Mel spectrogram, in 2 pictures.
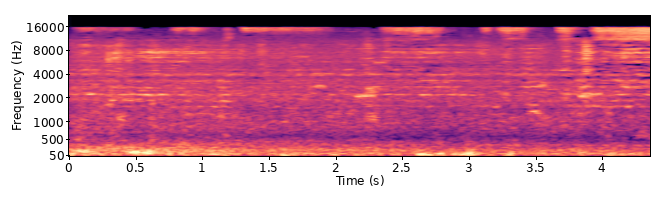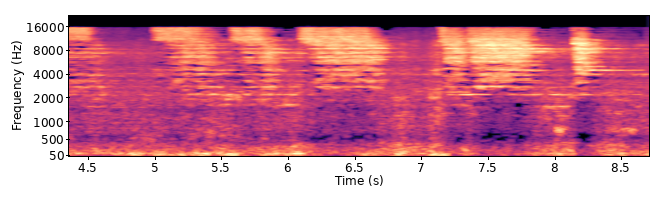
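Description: Freight train of tank cars rolling past close by: a steady low rumble of steel wheels on the rails, with bursts of high hiss joining in about halfway through.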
